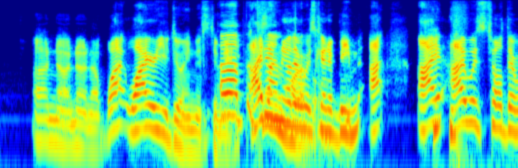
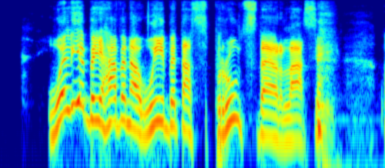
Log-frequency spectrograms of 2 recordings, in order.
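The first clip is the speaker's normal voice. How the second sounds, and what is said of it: Put-on Scottish accent. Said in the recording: “could you do a Scottish accent for me ... Let's hear your Scottish accent.”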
